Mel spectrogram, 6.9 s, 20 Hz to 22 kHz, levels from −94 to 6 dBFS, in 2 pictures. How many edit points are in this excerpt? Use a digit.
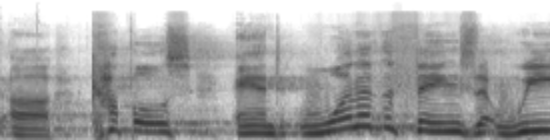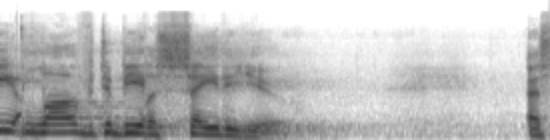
2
